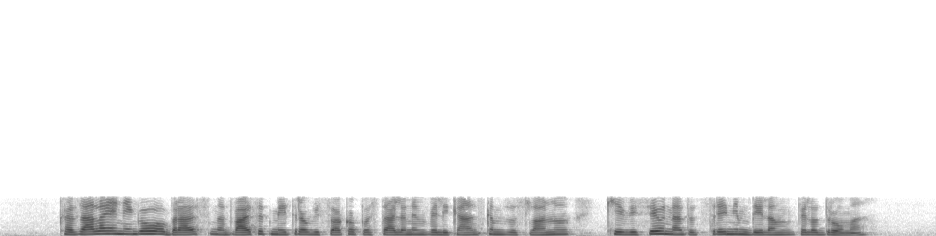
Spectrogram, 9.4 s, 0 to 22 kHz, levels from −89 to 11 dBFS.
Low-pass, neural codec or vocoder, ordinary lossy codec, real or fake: 3.6 kHz; codec, 16 kHz, 4 kbps, FunCodec, trained on Chinese and English, 50 frames a second; AAC, 32 kbps; fake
